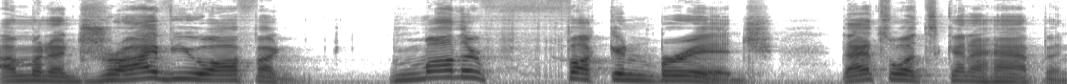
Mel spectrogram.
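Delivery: high, seething, fed-up, furious outburst. Ranting at a broken car over a repair bill, angry rant. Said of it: "I'm so angry right now".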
